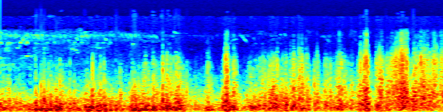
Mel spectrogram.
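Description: Wind blowing across the microphone in uneven gusts.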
